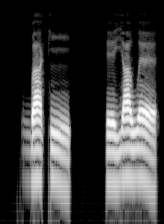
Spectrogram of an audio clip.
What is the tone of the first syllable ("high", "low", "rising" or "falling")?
high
